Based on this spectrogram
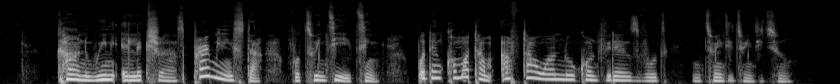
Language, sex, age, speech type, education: Nigerian Pidgin, female, 15-29, spontaneous, tertiary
